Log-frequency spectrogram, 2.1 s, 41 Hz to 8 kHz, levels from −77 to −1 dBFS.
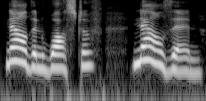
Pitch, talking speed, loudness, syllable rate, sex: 245 Hz, 145 wpm, -16 LUFS, 3.8 syllables/s, female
